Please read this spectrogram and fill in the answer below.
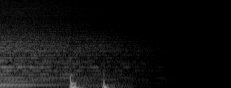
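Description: End of a short logo intro jingle: a sustained chord fading out, with two deep thumps about a third of a second apart as it dies away.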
